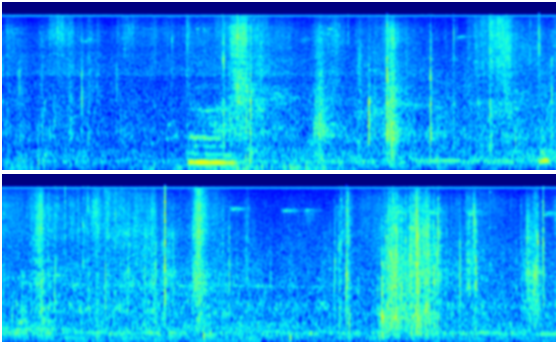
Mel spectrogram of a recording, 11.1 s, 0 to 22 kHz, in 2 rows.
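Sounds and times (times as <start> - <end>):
tent fabric rustling: 8.8 - 11.0.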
